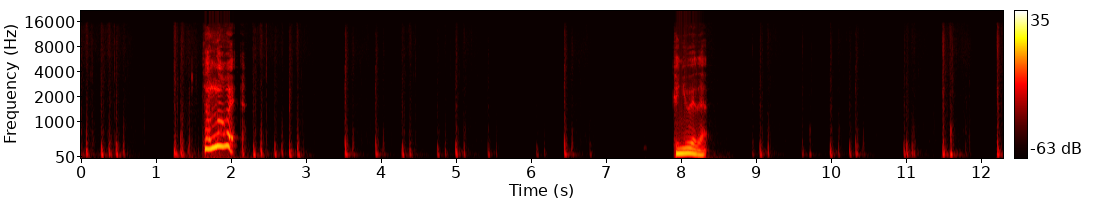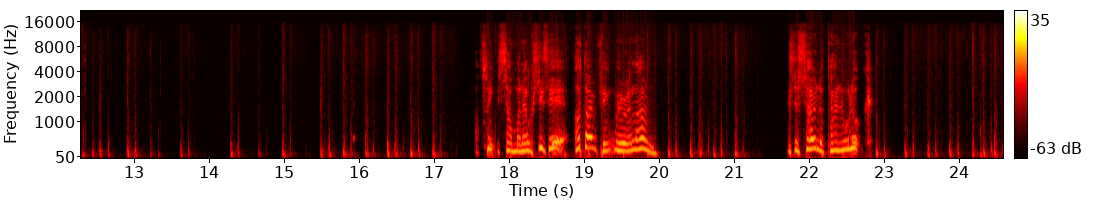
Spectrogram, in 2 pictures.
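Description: Footsteps tread softly over grass and gravel.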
